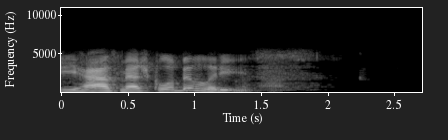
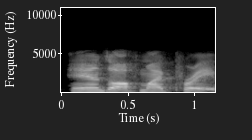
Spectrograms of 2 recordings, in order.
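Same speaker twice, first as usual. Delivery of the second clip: imitating a taunt; 8 dB louder, slower than usual. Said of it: "but it sounds like bread".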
